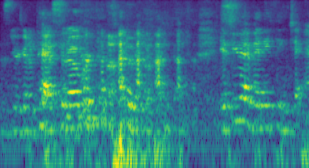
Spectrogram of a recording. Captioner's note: laughing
